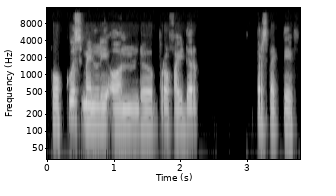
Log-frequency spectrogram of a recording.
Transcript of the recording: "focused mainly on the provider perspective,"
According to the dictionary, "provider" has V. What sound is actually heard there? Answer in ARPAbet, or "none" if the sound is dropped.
F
